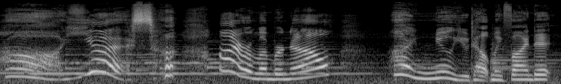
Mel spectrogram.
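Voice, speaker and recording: A woman's voice: sits high, big pitch swings, slow, over music, exaggerated voice. A woman voicing a carefree, playful boyish young bard with a light voice and theatrical manner in a video game. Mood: delighted. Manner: playful, theatrical, flowery phrasing. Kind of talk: animated game dialogue.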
